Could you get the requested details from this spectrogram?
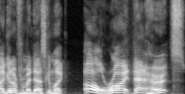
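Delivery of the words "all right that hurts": put-on very slow, drawn-out British accent. Retelling talking to yourself at work: put-on British accent. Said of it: "talking to myself out loud in a British accent".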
